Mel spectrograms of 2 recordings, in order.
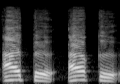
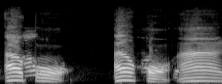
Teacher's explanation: huruf th itu nanti bunyinya itu tebal sebagaimana sifatnya th th maka ketika di disukunkan a alqo Ah gitu Pak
